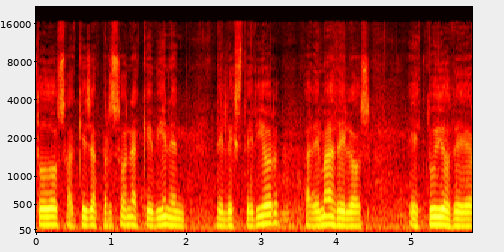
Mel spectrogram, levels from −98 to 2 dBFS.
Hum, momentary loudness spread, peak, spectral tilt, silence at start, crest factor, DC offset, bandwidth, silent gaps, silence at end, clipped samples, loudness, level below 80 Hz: none; 13 LU; -8 dBFS; -6.5 dB/octave; 0 s; 16 dB; under 0.1%; 17 kHz; none; 0 s; under 0.1%; -23 LUFS; -52 dBFS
